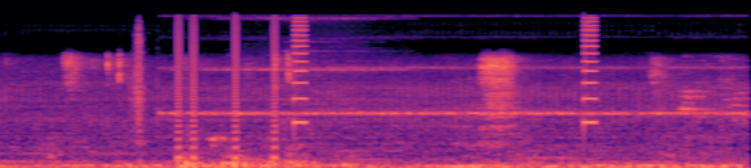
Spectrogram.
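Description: Short electronic clicks sound.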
